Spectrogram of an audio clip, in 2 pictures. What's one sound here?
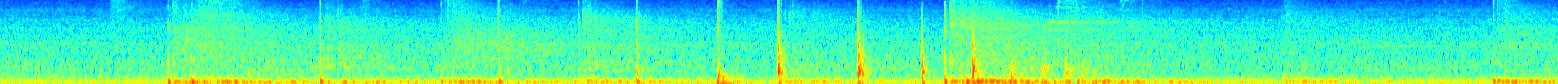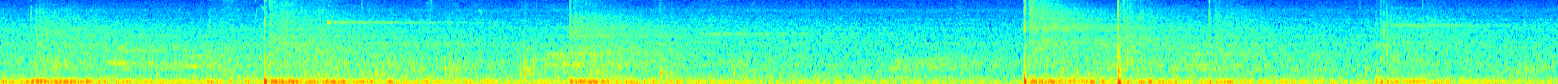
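Volleyballs are struck with sharp slaps in a large echoing hall.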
